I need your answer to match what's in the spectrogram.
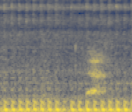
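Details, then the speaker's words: Engine idling smoothly and quietly after repair, steady even low thumping with no clatter or misfire; only a slight exhaust leak remains because the exhaust pipe has just one bolt, its other stud bolt missing. "Dito nakangiti na si bossing at tahimik na yung kanyang makina."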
